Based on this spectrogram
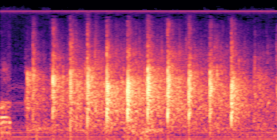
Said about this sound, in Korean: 이 정도 박수 가지고 오늘 잘해드리기 좀 곤란하죠.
